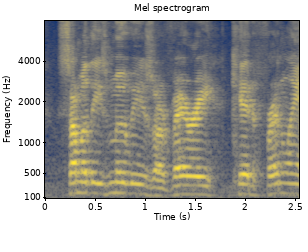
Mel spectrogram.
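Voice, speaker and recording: A man is speaking, and noise is clearly audible in the background. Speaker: YouTube movie reviewer. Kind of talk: casual vlog monologue.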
